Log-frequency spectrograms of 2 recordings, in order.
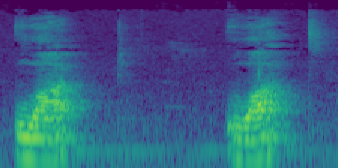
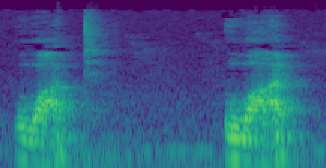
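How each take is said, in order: No difference in how they are said.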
